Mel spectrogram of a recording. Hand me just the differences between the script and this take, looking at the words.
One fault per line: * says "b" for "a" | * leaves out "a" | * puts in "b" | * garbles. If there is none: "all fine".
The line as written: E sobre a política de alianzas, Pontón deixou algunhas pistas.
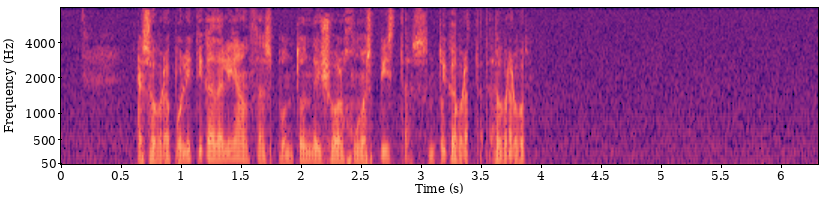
* garbles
